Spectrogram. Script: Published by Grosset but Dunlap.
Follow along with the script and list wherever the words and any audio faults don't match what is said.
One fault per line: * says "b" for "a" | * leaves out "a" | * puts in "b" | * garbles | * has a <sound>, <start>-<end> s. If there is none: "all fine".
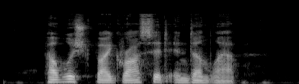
* says "and" for "but"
